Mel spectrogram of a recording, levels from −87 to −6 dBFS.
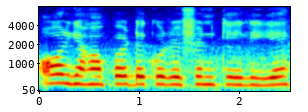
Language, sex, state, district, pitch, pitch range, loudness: Hindi, female, Haryana, Rohtak, 270 Hz, 260-275 Hz, -13 LUFS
